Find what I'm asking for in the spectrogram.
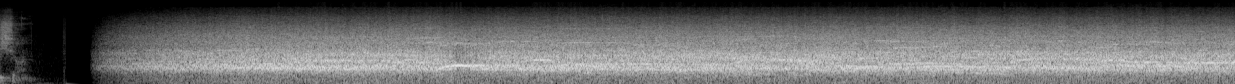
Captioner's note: wild applause and cheering for 17 seconds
